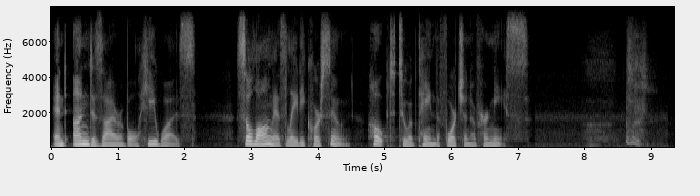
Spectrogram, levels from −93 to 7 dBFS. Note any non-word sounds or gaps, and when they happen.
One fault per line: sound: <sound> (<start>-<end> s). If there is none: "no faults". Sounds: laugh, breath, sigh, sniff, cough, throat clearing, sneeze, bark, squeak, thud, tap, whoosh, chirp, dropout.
sound: sneeze (7.9-9.1 s)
